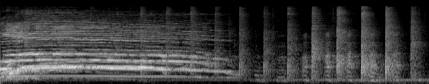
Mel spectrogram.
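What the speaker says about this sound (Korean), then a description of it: "이런 얘기하면은 막 박수가 나와야 돼" An audience at a health lecture gives a brief burst of applause. A loud, drawn-out vocal cry comes first, then a scattered ripple of hand claps rises and continues close by.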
